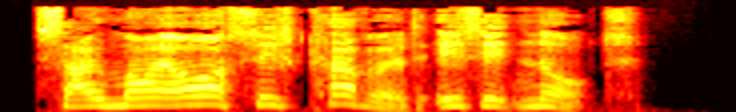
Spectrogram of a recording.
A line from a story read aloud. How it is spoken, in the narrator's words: exhaling, said cheerfully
